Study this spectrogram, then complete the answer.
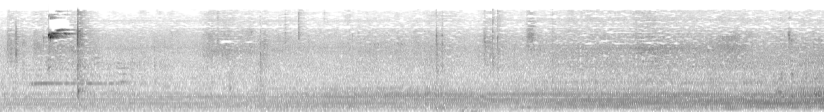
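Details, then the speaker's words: Verza single-cylinder bike that had a very rough cam chain tensioner noise, tested after reinstalling the tensioner. Smooth, even idle and revving with no chain rattle or ticking, confirming the cam chain and tensioner were the problem. "oke suaranya bagus sekali coba digas digas lepas nah halus suaranya"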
